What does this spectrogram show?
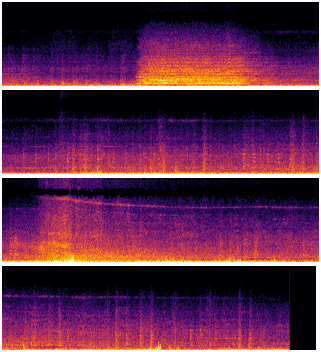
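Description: Diesel locomotive horn sounding two blasts, the first ending at the start and the second about two seconds in. Then comes the continuous rumble and wheel noise of a freight train of covered hopper cars rolling past, swelling loudest about ten seconds in. The sound cuts off abruptly just before the end.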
